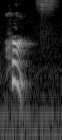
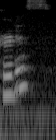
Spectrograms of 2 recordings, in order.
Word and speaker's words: Kurtz: Morgan Freeman's character Colonel Kurtz k-u-r-t-z it's not Curtis in the book his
